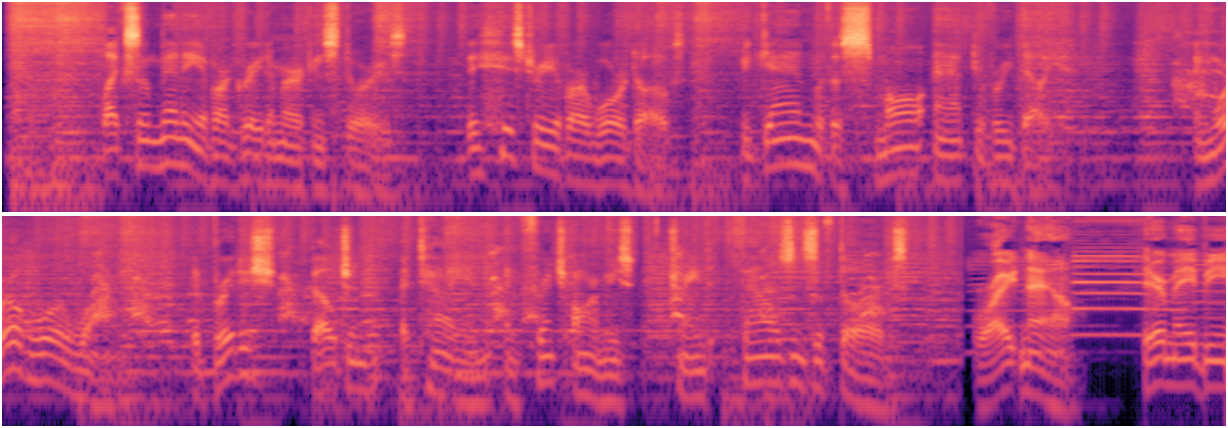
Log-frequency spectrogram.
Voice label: narrations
